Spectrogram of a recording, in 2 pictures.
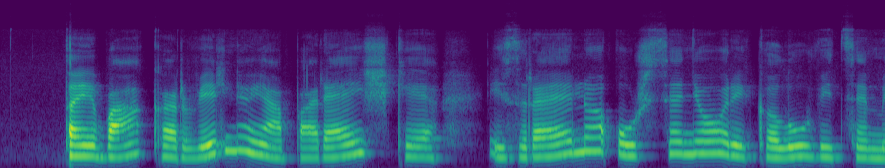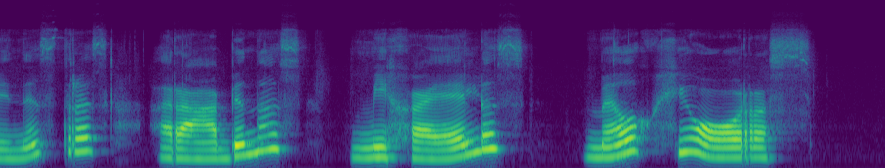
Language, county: Lithuanian, Klaipėda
